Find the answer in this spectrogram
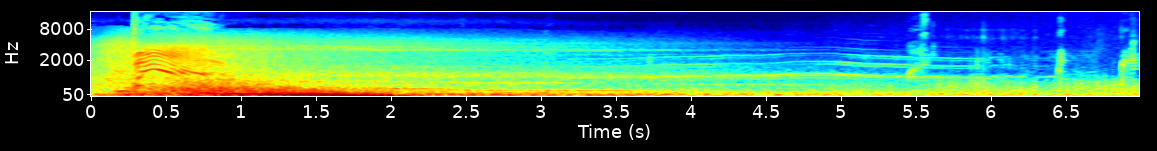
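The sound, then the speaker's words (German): A spaceship brakes to a stop: a loud roaring burst with swooping, falling tones, then a fading engine whine that glides and settles over a low rumble. No one speaks. “Also, anschnallen, Füße auf die Hyperstopper. Wir bremsen ab in 3, 2, 1.”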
